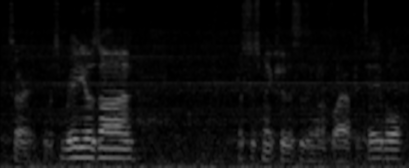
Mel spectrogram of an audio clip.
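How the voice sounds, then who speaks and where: A man mumbles at a moderate pace, with a medium pitch and ordinary pitch variation. Audible room echo and noticeable background noise are present. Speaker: RC hobbyist video maker. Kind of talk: casual hands-on tutorial. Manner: mumbling. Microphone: poor microphone.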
